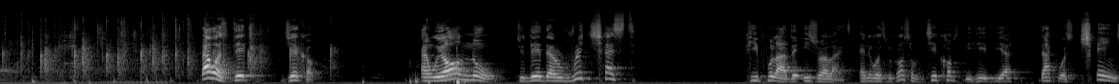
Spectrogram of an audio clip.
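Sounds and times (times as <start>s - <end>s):
audience clapping: 0.0s - 3.5s
speech: 2.0s - 3.2s, 4.2s - 6.4s, 7.4s - 11.1s.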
